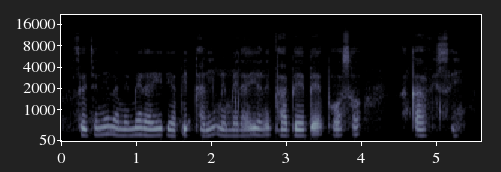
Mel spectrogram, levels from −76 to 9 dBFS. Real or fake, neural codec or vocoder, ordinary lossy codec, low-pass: real; none; none; none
